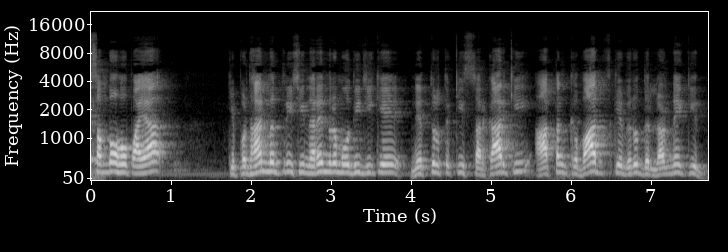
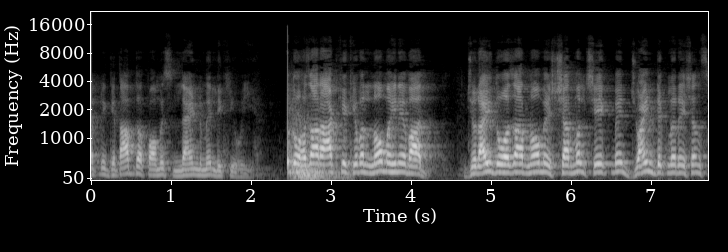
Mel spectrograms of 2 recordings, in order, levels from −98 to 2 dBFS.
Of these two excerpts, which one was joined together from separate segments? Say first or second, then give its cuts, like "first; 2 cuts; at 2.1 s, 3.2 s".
second; 1 cut; at 2.5 s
